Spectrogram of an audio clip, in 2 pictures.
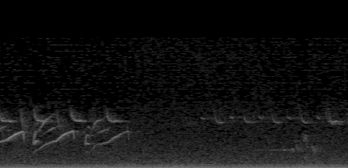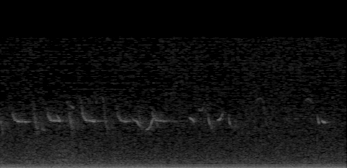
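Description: Small birds chirping: a run of short rising calls in the first second or so, then quicker, higher chirps through the rest, over a steady low hum.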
